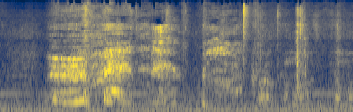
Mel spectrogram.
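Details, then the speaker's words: An adult man fakes harsh, voiced throat-clearing and cough-like bursts in a skit set on a plane, blaming a tickle in his throat, over steady cabin engine hum; an acted cough. "I'm trying, man. I got a tickle in my throat."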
